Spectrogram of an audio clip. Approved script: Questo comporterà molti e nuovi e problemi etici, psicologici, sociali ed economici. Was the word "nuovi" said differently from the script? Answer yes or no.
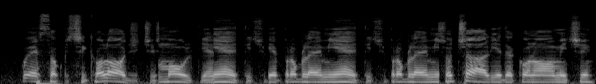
yes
